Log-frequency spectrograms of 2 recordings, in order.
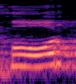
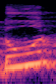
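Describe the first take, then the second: First: The vowel sounds like 'oh' in 'door'. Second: The vowel sounds like 'oo' in 'door'. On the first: The speaker calls it right. "D W और डोर" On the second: The speaker calls it wrong. "दूर पढ़ते हुए भी सुना है मैंने बच्चों को"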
